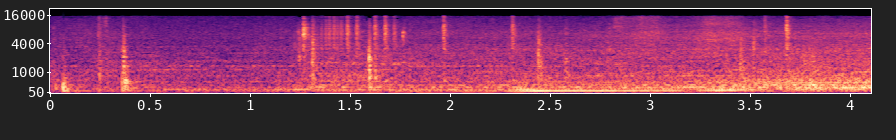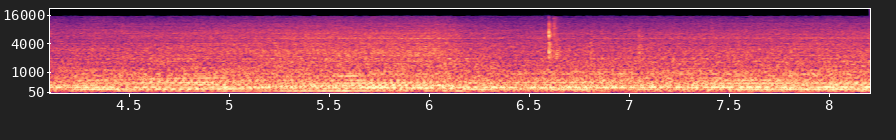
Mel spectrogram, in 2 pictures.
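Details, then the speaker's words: Older Honda CR-V that won't exceed 35 mph, VSA and red brake lights on, driving: breathy compressor-like drone that never climbs freely, choked; excessive exhaust back pressure suspected, lights thought unrelated; loss of power under acceleration. "Because if we have a close listen, this thing sounds like we're driving an air compressor. I don't know if you guys can hear it, but we have what I would consider excessive back pressure."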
